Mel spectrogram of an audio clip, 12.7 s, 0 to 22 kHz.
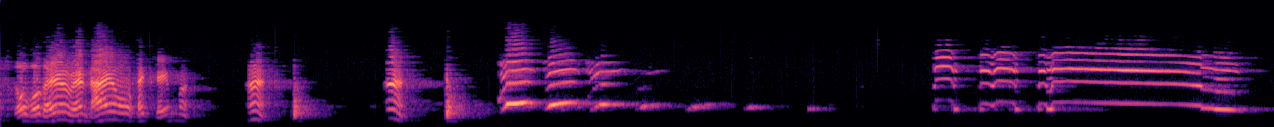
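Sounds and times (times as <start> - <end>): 
speech: 0.2 - 2.9
human voice imitating a yelping and howling dog: 5.0 - 7.2, 9.4 - 12.7.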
